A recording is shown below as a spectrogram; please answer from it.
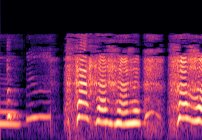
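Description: A high voice wailing in repeated crying cries, about one a second, each rising and then falling in pitch.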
